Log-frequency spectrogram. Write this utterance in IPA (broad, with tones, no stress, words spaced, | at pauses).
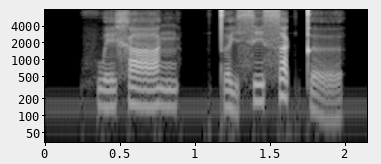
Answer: hwe˨˦xaː˧ŋ | t̪ə˧˩jsi˧sa˦˥k̚ t̪əː˧˩˨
